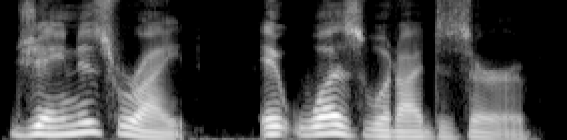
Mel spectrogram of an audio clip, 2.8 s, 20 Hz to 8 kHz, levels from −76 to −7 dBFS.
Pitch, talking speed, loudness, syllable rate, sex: 135 Hz, 170 wpm, -17 LUFS, 4.4 syllables/s, male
